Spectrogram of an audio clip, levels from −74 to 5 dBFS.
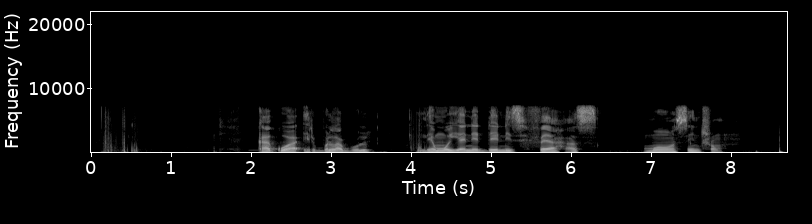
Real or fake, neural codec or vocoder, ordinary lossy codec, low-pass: real; none; none; 7.2 kHz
